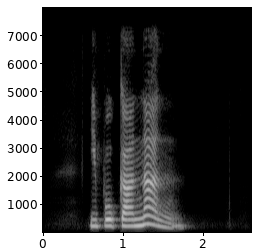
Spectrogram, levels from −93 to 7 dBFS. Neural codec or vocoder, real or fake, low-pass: codec, 24 kHz, 0.5 kbps, DualCodec; fake; 7.2 kHz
